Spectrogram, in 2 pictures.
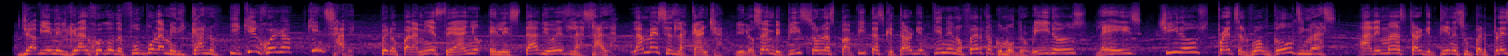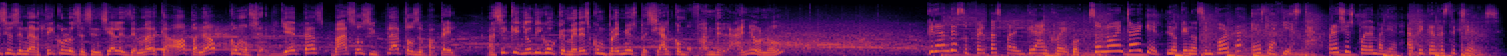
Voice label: Radio; TGT SuperBowl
